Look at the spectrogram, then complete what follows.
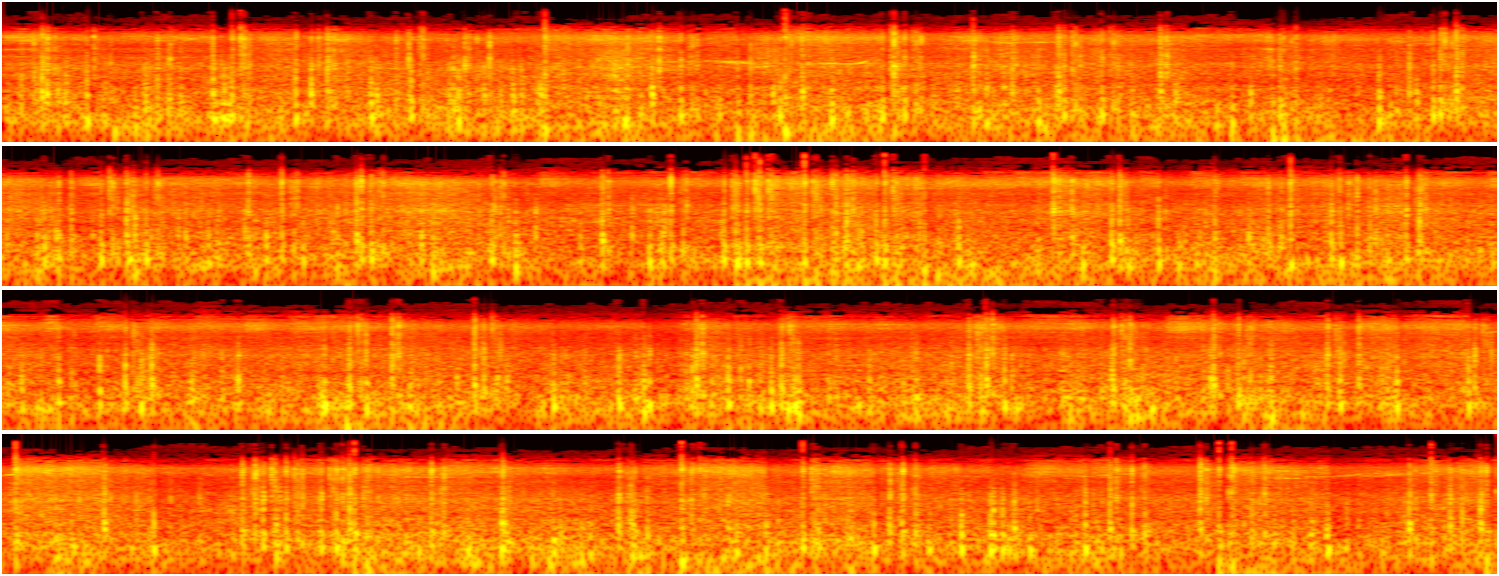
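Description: Many fireworks and firecrackers going off at once: a dense, unbroken crackling and popping with no pauses.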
